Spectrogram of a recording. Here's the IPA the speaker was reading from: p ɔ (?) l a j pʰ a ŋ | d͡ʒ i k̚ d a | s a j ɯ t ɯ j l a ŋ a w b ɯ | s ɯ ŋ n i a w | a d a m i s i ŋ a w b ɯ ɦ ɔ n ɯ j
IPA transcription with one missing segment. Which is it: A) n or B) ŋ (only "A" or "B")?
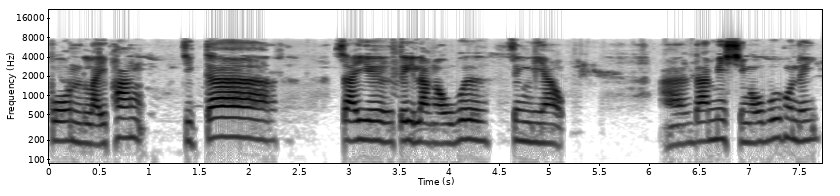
A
